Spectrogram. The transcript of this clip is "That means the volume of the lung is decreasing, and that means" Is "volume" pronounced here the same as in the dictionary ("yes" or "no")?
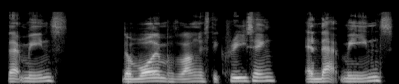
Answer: no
